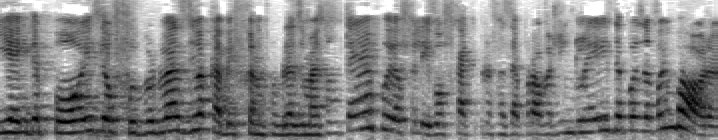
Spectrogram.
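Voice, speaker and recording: A woman races along at a very fast pace with a high pitch, hardly any pauses and big swings in loudness. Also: ordinary pitch variation. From Brazil, Espírito Santo. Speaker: nurse. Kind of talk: interview on a live stream. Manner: swallows words.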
